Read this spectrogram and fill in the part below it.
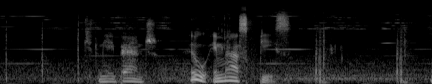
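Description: Light footsteps tap quickly on stone.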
